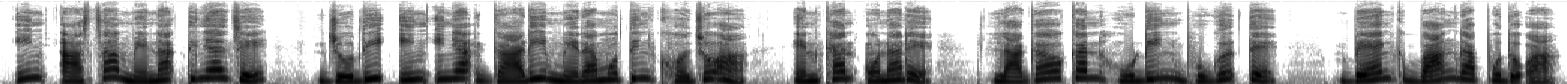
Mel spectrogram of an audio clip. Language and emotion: Santali, fearful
